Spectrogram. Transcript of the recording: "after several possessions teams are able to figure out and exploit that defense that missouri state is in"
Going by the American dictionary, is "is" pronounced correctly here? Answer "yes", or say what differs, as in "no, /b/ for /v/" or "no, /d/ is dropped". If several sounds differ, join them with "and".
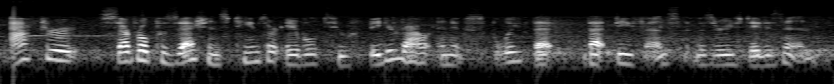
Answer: yes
